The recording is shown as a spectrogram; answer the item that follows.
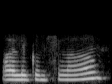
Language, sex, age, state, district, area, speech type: Kashmiri, male, 18-30, Jammu and Kashmir, Budgam, rural, conversation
